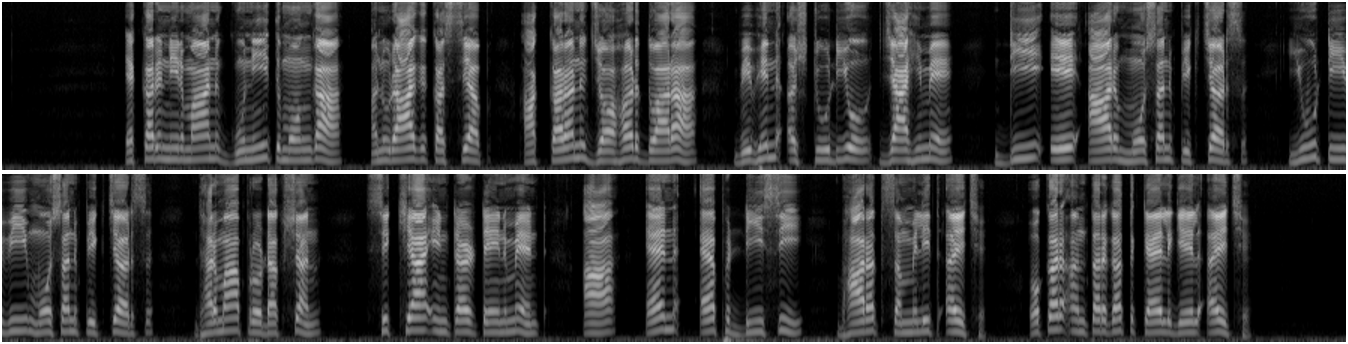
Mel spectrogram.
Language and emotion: Maithili, neutral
